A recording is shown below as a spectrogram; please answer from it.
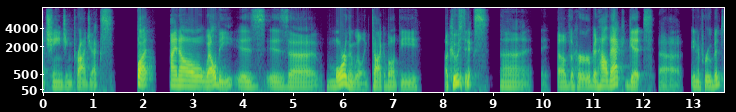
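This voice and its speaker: A man's voice: mid-range voice, vocal fry, fairly bright tone. A man co-hosting a sports podcast, talking casually about hockey in a hesitant, meandering way. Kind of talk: casual hockey commentary chat.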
